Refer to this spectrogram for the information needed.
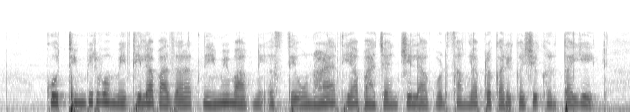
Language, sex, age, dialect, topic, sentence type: Marathi, female, 31-35, Northern Konkan, agriculture, question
